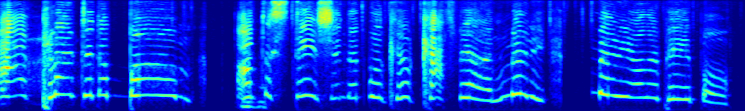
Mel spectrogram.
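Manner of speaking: very high, shrill scream, pitched way up. A captured character under interrogation confesses to her captors, screaming in character. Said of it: "She screams".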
